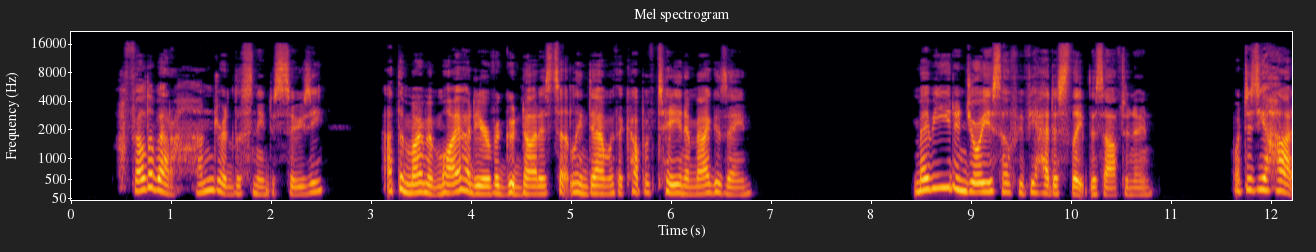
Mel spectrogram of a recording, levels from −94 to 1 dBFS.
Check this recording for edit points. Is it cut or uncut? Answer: uncut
